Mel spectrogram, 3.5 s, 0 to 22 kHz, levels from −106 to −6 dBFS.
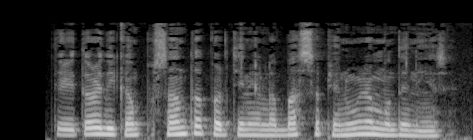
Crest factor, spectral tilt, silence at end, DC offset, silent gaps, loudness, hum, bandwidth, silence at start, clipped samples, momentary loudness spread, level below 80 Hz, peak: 14 dB; -6.5 dB/octave; 0.2 s; under 0.1%; none; -31 LUFS; none; 11.5 kHz; 0.45 s; under 0.1%; 5 LU; -64 dBFS; -16 dBFS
